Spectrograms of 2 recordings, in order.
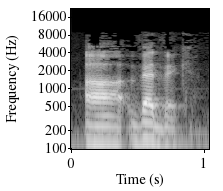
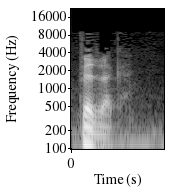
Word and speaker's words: Vedvik: Vedvik. – Vedvik.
